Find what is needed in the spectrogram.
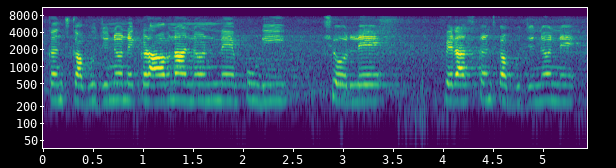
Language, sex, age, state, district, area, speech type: Dogri, female, 18-30, Jammu and Kashmir, Samba, rural, spontaneous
